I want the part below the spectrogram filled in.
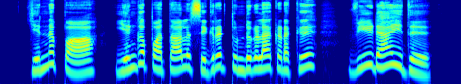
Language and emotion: Tamil, disgusted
